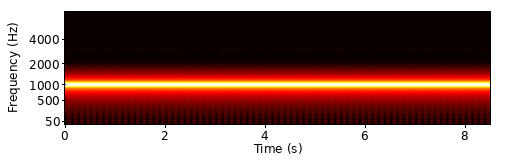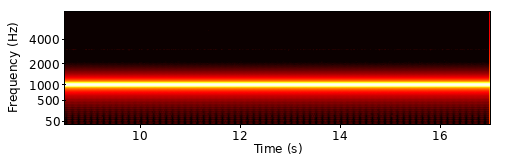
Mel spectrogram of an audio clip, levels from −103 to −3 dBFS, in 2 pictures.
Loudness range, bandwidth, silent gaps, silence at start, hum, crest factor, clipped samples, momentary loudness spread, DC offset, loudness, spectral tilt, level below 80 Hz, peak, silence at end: 0 LU; 1.2 kHz; none; 0 s; none; 4 dB; under 0.1%; 0 LU; under 0.1%; -7 LUFS; -3.5 dB/octave; under -90 dBFS; -4 dBFS; 0 s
